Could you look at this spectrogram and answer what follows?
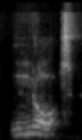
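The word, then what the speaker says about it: Naut: never pronounce it right I think it's called note because it's British but it's n-a-u-t uh but basically they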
